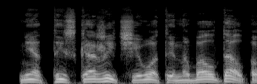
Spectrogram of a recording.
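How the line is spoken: Menacing repetition. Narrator (Russian): повторил грозно Испольнов

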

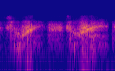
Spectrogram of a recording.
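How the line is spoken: Whispered. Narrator (Russian): прошептал

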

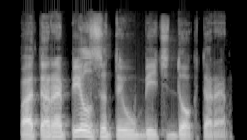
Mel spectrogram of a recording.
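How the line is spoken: Grumbling. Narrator (Russian): пробурчал барон

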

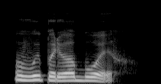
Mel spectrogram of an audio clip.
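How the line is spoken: Grim threat. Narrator (Russian): мрачно пригрозил Уинферн

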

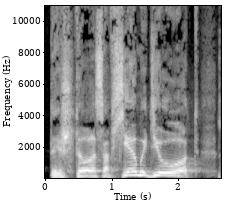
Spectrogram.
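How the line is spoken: Old man growling. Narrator (Russian): зарычал старый викинг

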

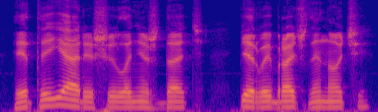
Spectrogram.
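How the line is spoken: Very quiet speech. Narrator (Russian): совсем тихо проговорила Таша

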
